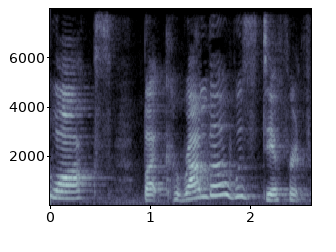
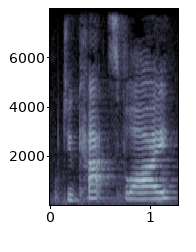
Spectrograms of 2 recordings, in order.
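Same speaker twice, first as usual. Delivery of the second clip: ordinary delivery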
